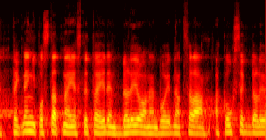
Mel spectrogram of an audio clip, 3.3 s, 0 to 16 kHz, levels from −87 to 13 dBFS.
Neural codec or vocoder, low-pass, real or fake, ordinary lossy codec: none; 14.4 kHz; real; Opus, 24 kbps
